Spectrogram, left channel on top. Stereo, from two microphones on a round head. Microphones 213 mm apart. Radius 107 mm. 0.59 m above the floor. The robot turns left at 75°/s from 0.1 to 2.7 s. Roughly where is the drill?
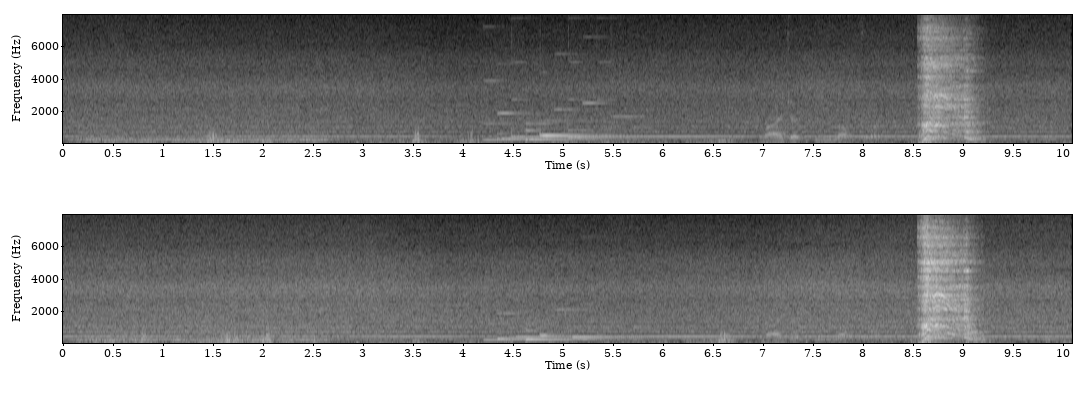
Right.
